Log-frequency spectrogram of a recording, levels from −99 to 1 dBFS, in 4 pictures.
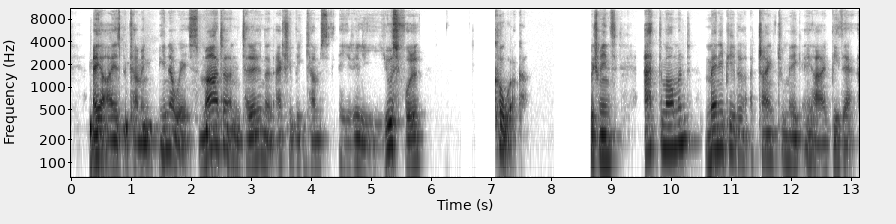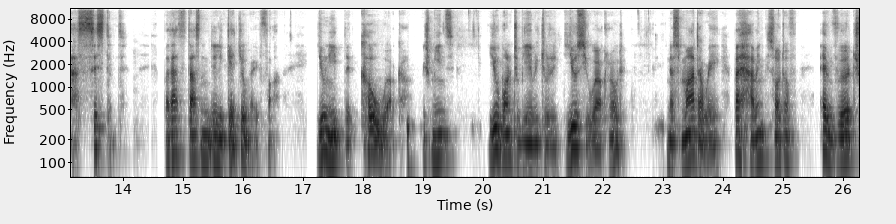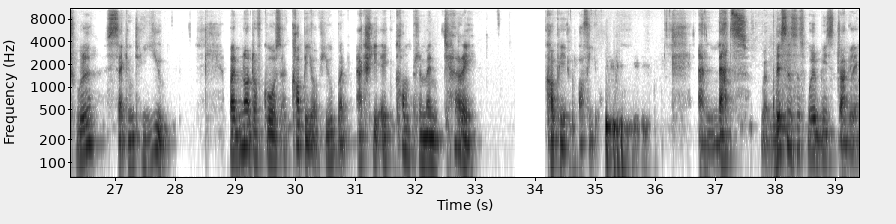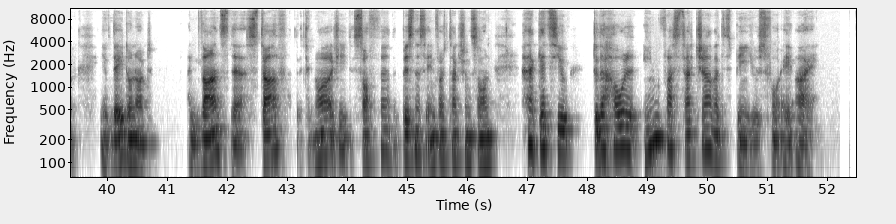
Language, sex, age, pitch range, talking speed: English, male, 50-69, 115-170 Hz, 135 wpm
